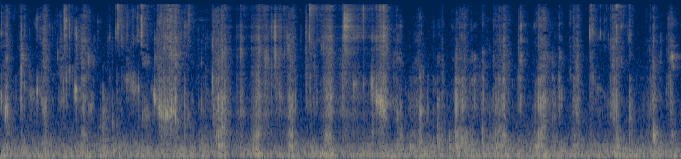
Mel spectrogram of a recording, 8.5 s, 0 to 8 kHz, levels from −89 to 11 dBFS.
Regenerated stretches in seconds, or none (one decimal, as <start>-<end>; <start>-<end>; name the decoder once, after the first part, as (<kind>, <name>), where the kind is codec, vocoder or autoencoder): 2.8-3.6 (codec, ZipCodec); 4.0-4.8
